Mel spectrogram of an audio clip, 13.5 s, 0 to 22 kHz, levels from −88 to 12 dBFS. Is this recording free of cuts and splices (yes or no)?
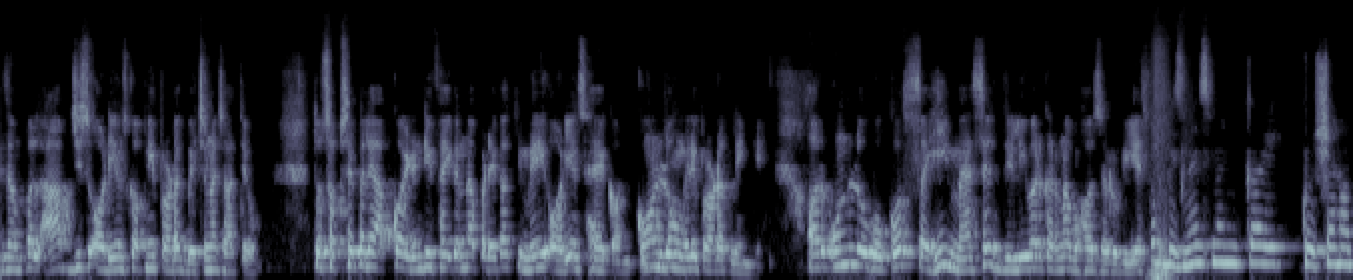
no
